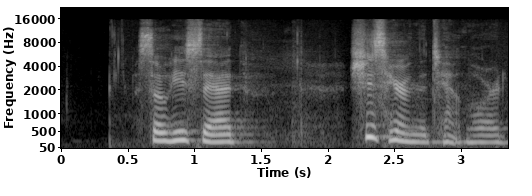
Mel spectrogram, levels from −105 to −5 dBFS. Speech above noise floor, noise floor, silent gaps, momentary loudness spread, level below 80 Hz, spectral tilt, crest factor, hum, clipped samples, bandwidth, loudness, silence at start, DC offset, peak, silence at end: 29 dB; -65 dBFS; none; 13 LU; -78 dBFS; -2.5 dB/octave; 18 dB; none; under 0.1%; 15.5 kHz; -35 LUFS; 0.6 s; under 0.1%; -20 dBFS; 0 s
